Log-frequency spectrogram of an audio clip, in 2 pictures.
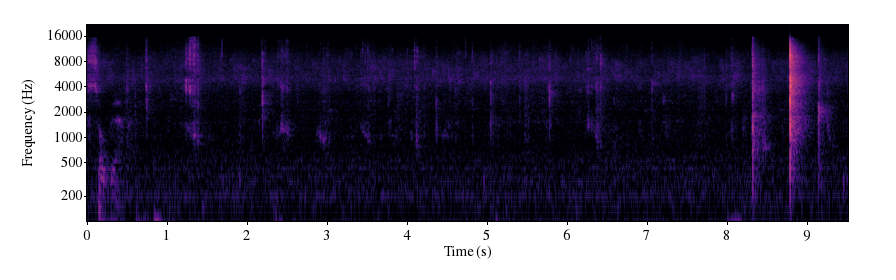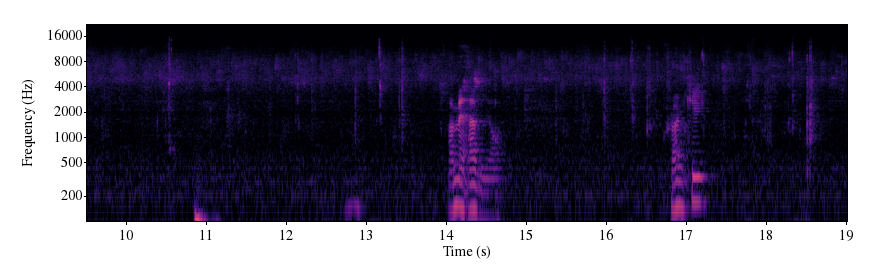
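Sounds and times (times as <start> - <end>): chewing crunchy fried fish: 0.1 - 19.0
dull low thump: 10.9 - 11.1.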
